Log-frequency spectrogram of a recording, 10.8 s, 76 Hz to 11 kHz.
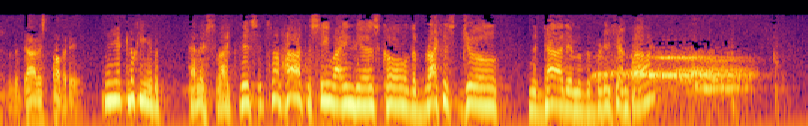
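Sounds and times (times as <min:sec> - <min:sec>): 
speech: 0:00.2 - 0:08.9
elephant trumpeting: 0:07.7 - 0:10.3.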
